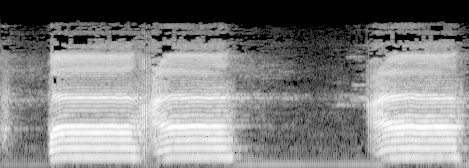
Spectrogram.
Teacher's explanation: Sama dengan alif yang sebelumnya huruf lain. Ba, a, a, jadi murni betul-betul hanya lewat ya, mulut saja, tidak melewati hidung atau yang lain. A, atau masih sedikit tersimpan atau tertahan di tenggorokan.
